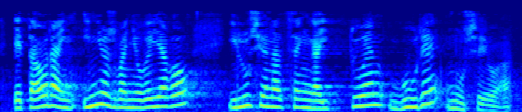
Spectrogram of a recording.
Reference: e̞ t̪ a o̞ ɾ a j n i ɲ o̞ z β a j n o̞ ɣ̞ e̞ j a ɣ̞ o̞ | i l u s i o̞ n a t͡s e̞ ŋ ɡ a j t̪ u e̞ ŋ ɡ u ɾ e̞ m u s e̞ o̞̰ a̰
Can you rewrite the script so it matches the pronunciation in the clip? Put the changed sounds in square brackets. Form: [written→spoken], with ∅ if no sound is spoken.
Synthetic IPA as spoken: e̞ t̪ a o̞ ɾ a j n i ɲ o̞ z β a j [n→ɲ] o̞ ɣ̞ e̞ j a ɣ̞ o̞ | i l u s i o̞ n a t͡s e̞ ŋ ɡ a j t̪ u e̞ ŋ ɡ u ɾ e̞ m u s e̞ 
